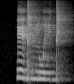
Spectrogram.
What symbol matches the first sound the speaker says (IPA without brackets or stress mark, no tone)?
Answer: e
